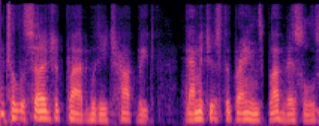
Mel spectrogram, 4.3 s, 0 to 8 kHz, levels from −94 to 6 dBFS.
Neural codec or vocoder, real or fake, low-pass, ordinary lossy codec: codec, 16 kHz in and 24 kHz out, 0.6 kbps, FireRedTTS-2 codec; fake; 7.2 kHz; AAC, 32 kbps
